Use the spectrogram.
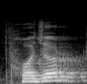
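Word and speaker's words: فجر: হয় সেজন্যই মনে হয় এর নাম ফাজর রাখা হয়েছে যাকে আমরা বাংলা উচ্চারণে ফজর বলছি আসলে এই উষাকাল অন্ধকার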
